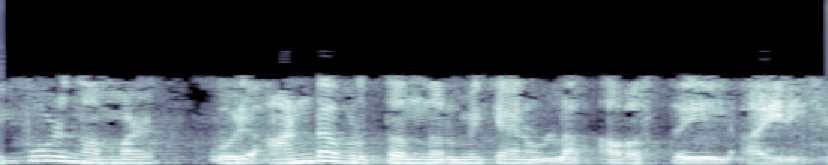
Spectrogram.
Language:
Malayalam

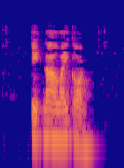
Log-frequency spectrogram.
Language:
Thai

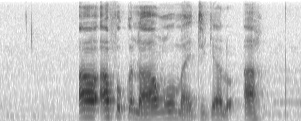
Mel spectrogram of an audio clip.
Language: Northern Sotho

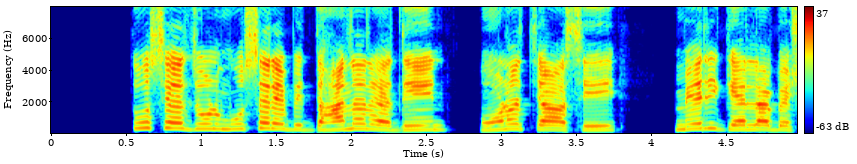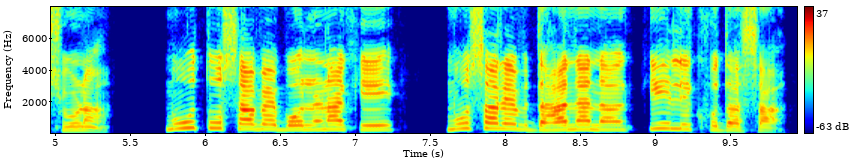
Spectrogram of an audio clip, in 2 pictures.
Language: Kullu Pahari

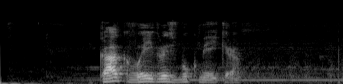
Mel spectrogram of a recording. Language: Russian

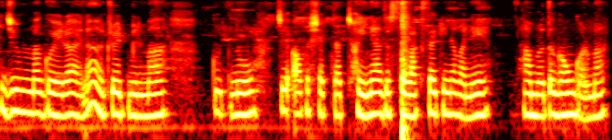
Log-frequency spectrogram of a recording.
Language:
Nepali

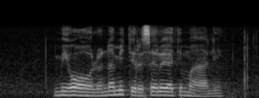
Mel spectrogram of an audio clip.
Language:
Tsonga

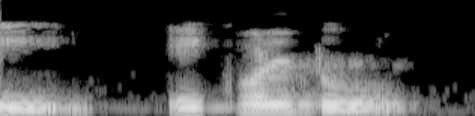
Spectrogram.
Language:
Marathi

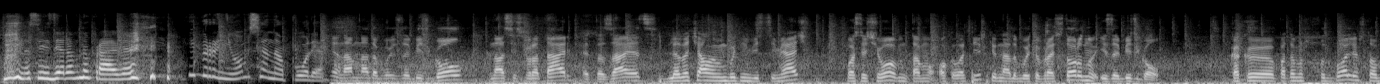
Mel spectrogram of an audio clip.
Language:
Russian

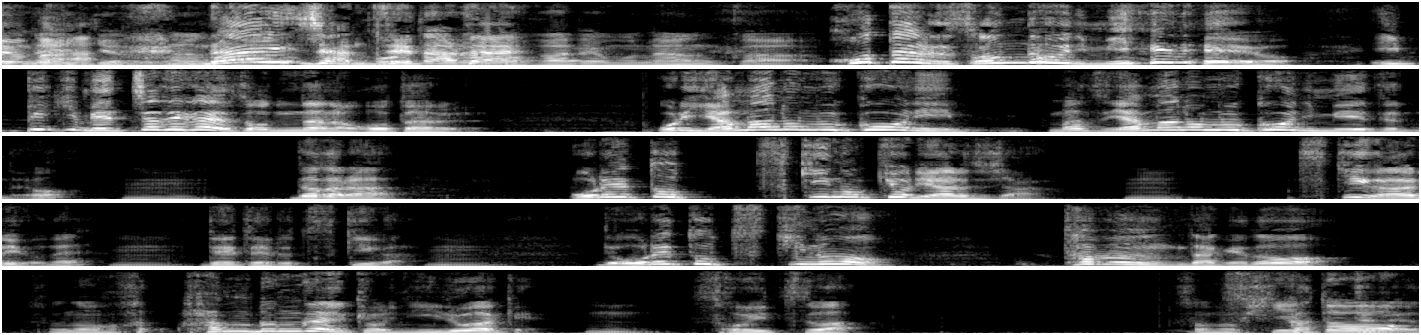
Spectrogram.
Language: Japanese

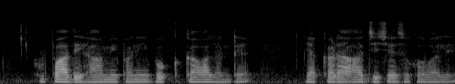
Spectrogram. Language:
Telugu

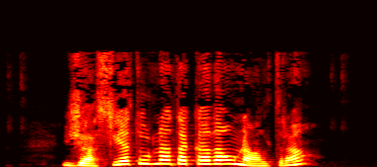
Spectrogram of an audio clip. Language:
Catalan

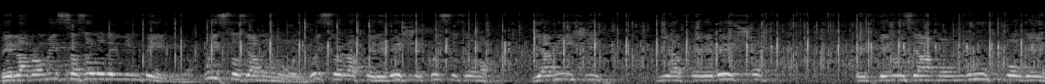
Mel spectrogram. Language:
Italian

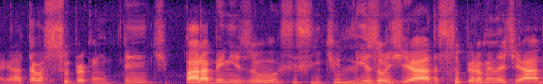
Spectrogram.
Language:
Portuguese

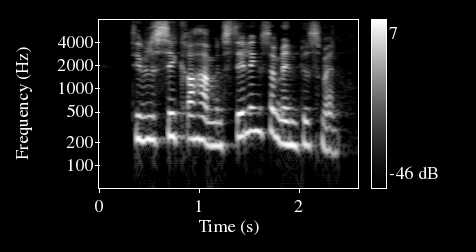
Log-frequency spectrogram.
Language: Danish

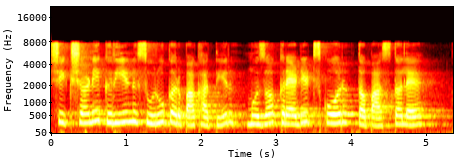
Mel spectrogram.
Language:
Konkani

